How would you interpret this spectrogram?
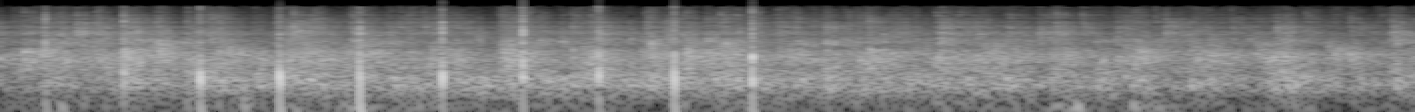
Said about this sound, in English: I want to thank these brothers for all that they've given for us this weekend. And if we could give them one more round of applause and just express our thanks to them.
